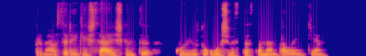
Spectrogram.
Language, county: Lithuanian, Alytus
